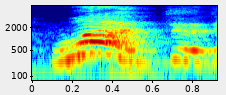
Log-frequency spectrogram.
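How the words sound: The counting is pushed and forceful.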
